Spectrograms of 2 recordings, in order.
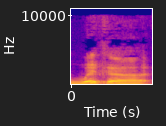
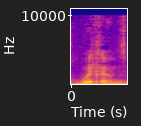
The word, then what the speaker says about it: Wicca: Well, Wicca, it's actually it's pronounced witcher, really. It's the old Anglo-Saxon word that means bent or twisted originally, but it's the origin of our word witch.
